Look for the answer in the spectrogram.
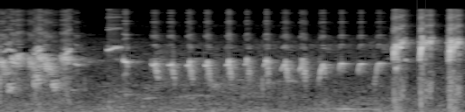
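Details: Training song of a lesser green leafbird: opening warbles, then a steady series of short rising-falling whistled notes about four per second, closing with a few loud piercing high chips.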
